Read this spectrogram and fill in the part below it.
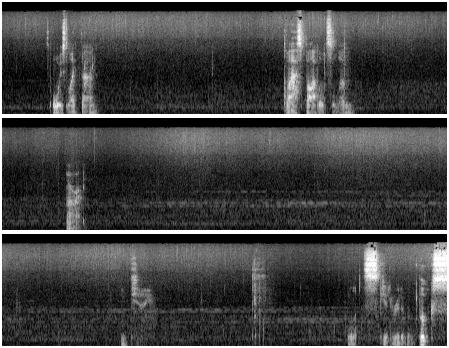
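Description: A young man talks calmly into a close microphone in short bursts.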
